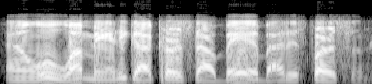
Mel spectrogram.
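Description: A man's voice: medium pitch, measured pace. Man asking follow-up questions. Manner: interviewer who asks follow-up questions and backchannels. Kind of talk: casual chat. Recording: dry, phone-like lo-fi sound.

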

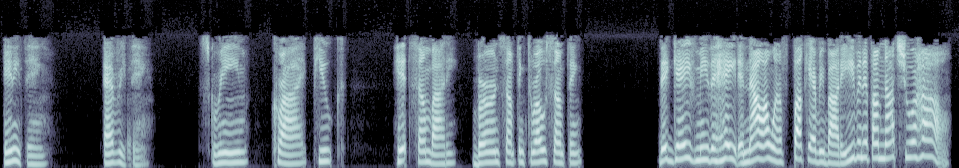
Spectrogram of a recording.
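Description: An impassioned teenage girl, played by a woman reading an audiobook, grieving and angry. She speaks slowly and rawly, in a slightly muffled, roomy recording. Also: medium pitch, lightly acted. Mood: frustrated. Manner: raw, impassioned, sweary. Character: grieving, furious teenage girl who tells the story. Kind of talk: first-person audiobook narration.

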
